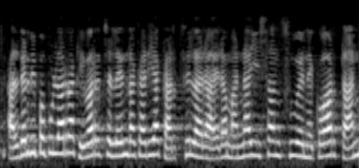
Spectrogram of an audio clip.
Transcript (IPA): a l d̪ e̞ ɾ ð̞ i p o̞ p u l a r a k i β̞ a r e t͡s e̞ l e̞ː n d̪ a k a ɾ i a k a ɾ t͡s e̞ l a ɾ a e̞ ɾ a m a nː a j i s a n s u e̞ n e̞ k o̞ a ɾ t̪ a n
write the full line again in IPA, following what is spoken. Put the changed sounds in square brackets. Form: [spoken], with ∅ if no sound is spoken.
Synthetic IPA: a l d̪ e̞ ɾ ð̞ i p o̞ p u l a r a k i β̞ a r e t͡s e̞ l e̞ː n d̪ a k a ɾ i a k a ɾ t͡s e̞ l a ɾ a e̞ ɾ a m a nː a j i s a n s u e̞ n e̞ k o̞ a ɾ t̪ a n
